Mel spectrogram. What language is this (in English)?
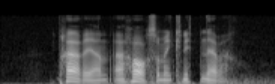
Norwegian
